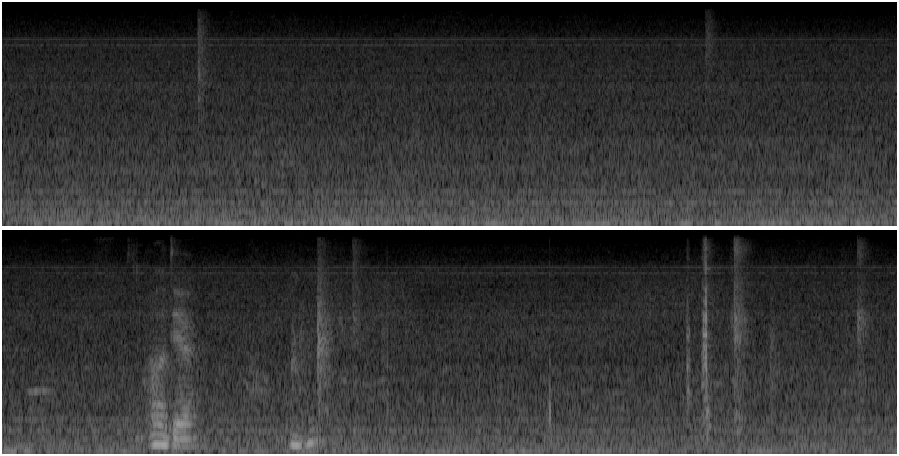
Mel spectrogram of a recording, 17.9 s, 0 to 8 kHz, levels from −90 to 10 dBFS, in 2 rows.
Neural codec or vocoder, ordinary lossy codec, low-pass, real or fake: none; none; 7.2 kHz; real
